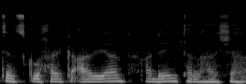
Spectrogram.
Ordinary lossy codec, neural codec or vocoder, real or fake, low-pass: none; none; real; none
